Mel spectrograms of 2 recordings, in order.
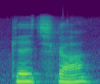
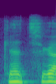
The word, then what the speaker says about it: Gaetz: 게이츠가 발음이요. 게츠가 아니고 게이츠라고 발음하는데 게이츠가 벤모 페이먼트를 섹스를 위해서 섹스 대금으로 벤모 페이먼트를 보냈다.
